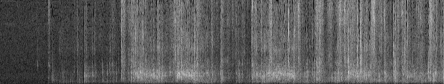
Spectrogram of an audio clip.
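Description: A ball rattles and rolls around a plastic track.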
